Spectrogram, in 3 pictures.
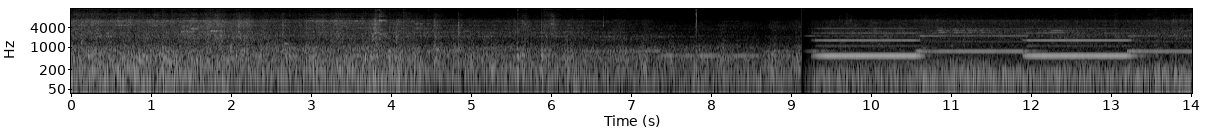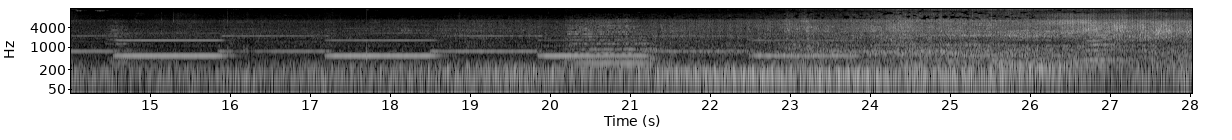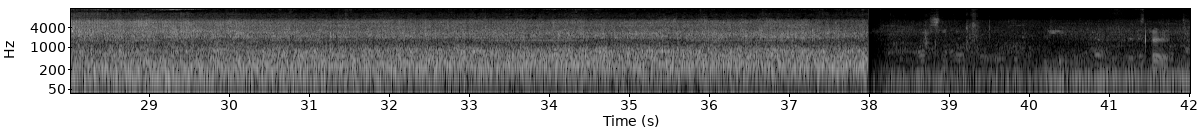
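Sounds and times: train passing rumble and clatter: 0.0s - 9.2s, 13.3s - 42.0s
train horn two-tone: 9.2s - 24.1s, 26.6s - 27.4s.

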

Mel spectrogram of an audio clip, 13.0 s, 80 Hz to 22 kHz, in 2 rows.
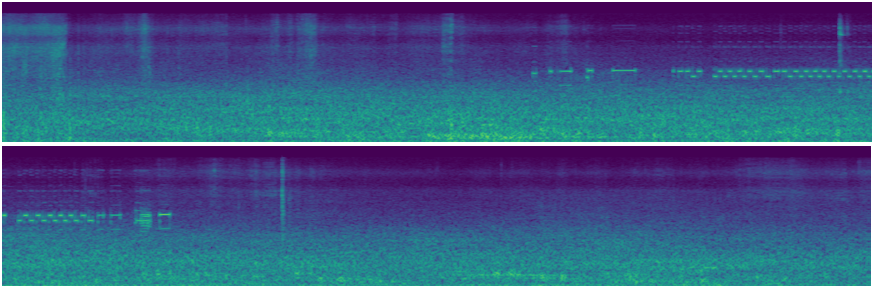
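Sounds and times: traffic: 0.0s - 13.0s
bite alarm short high beeps: 4.0s - 7.9s.

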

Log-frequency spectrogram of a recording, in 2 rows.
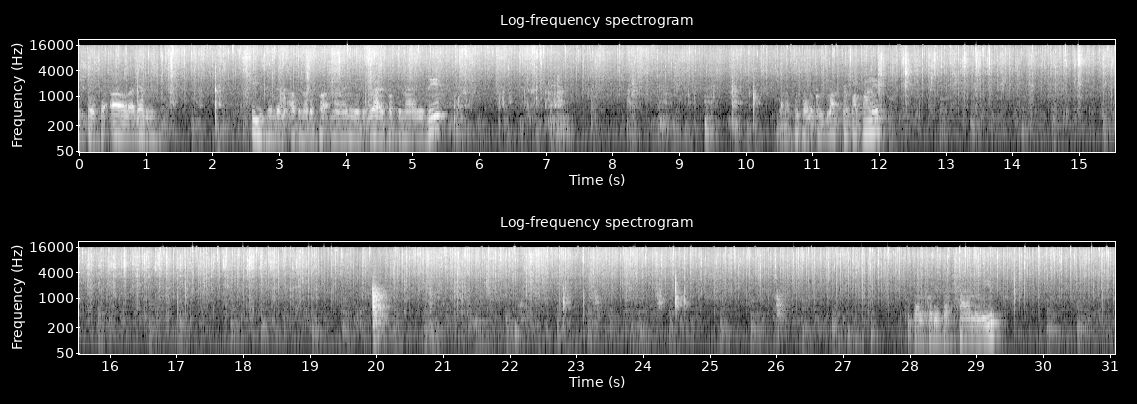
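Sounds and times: rice sizzling in frying pan: 0.0s - 31.0s
spoon knocking on pan: 0.9s - 4.4s, 5.0s - 10.3s, 19.9s - 21.0s, 24.2s - 24.7s, 26.0s - 26.2s.

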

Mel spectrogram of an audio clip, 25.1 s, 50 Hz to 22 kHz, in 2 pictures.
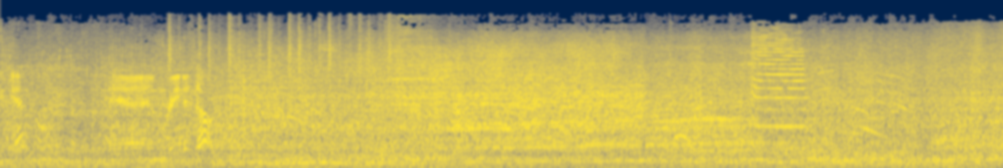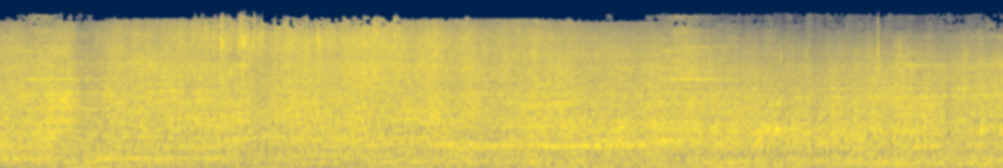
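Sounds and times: race car engines passing: 0.0s - 25.0s
high-pitched tone: 1.9s - 7.5s, 11.9s - 24.4s.

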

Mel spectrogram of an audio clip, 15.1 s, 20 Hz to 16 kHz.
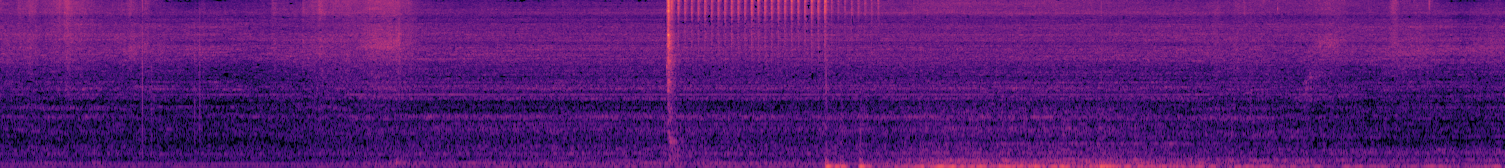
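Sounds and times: furnace inducer motor humming: 0.0s - 15.0s
gas burners rumbling: 2.8s - 15.0s
sharp click: 6.6s - 8.4s.

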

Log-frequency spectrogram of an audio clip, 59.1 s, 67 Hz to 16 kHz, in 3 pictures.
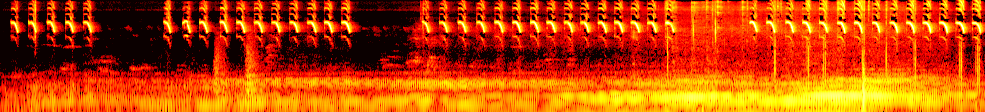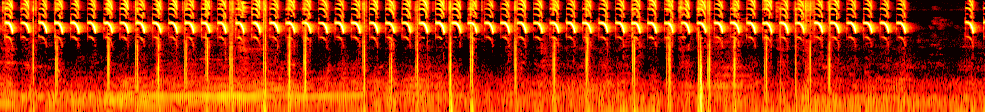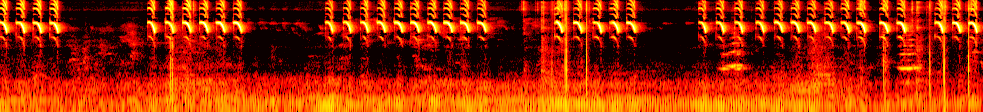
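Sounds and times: bird giving rapid sharp calls: 3.3s - 7.1s, 8.4s - 13.7s, 14.8s - 37.8s, 50.4s - 52.2s, 53.4s - 59.0s.

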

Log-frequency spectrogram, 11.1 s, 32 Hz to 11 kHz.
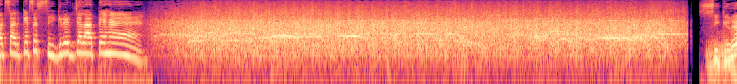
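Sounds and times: audience applause: 2.2s - 10.4s.

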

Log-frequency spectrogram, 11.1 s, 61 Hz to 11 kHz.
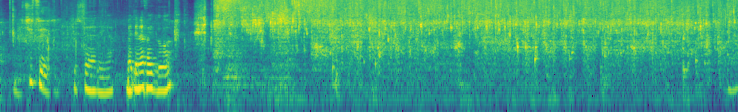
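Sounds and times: tap water running into sink: 3.2s - 11.0s.

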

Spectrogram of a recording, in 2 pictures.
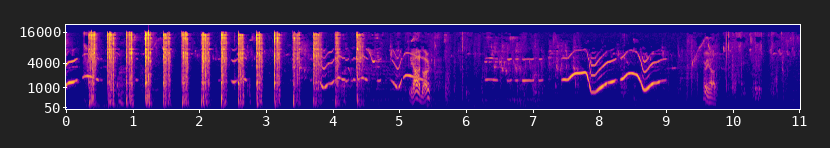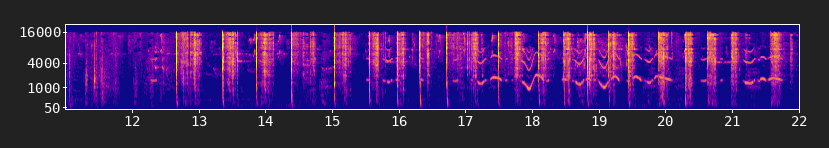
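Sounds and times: bird whistling: 0.0s - 9.4s, 12.1s - 14.3s, 15.5s - 22.0s
pick striking gravelly ground: 0.2s - 4.7s, 11.0s - 22.0s.

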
